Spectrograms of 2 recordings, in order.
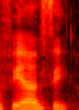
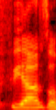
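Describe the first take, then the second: First: Fiance said "fee-ahn-SEE", adding an ee at the end; fiance, with a final ee. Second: Fiance said "fee-AHNS", ending on the n-s; fiance, no vowel after the s: "fee-ahns"; fiance, French style. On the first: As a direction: fiance with a closing "see" syllable. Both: Shown as a demonstration. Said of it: "is it fiance or fiance?".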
